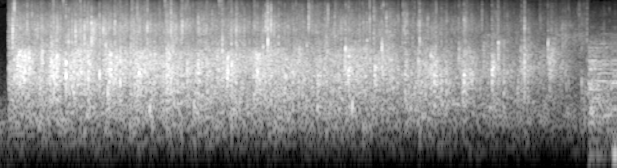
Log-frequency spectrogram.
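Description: Crowd of schoolchildren applauding, a dense clatter of many hands clapping. It starts abruptly and thins out near the end.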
